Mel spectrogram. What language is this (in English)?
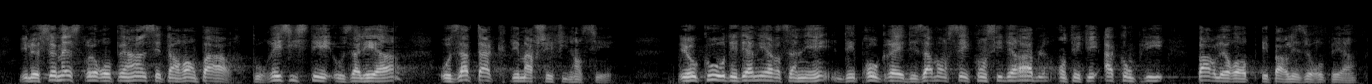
French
